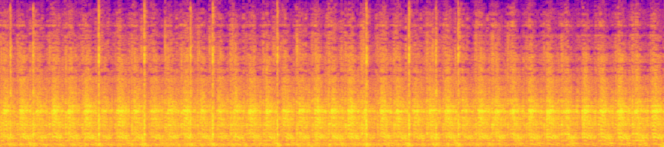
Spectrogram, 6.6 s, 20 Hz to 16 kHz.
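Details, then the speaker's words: Mk1 Ford Cortina original 1200 petrol engine, on jump pack, suspected dodgy ignition switch: rhythmic starter cranking about three turns a second, never catching; cranks but no start, fuel or spark suspected, unconfirmed. "Right, so can't really smell any fuel unless somebody's drained the fuel out of it."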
